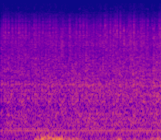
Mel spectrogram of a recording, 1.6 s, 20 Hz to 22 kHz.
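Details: Bandit 200XP diesel wood chipper at low rpm, no throttle, clutch eased in: low idle with a steady hum, disc takes up smoothly without slipping, squealing or grinding; clutch engaging properly.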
